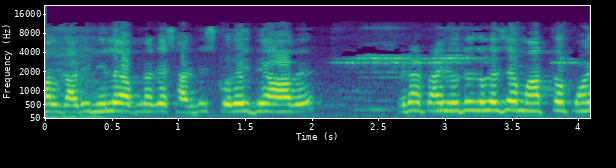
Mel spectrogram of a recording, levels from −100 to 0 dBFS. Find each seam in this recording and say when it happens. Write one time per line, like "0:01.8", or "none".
none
